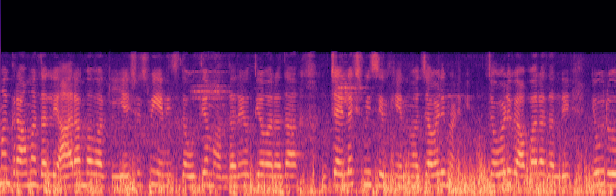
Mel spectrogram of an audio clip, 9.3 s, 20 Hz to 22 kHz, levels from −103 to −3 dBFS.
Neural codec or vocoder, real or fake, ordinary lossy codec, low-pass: none; real; AAC, 32 kbps; 7.2 kHz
